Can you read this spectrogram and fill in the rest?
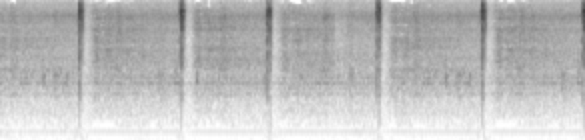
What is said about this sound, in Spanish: Clic, clic, clic, clic. Eso que suena lo está haciendo el, el el cachalote. Sí, ¿eh? sí, con la nariz.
